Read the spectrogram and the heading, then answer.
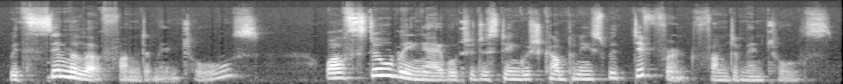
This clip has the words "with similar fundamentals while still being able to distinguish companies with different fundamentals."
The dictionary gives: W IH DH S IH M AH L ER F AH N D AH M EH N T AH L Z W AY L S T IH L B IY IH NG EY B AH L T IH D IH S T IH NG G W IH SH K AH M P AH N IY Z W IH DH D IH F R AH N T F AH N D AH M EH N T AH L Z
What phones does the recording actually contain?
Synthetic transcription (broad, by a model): W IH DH S IH M L ER F AH N D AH M EH N T L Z W AY L S T IH L B IY IH NG EY B AH L T IH D IH S T IH NG G W IH SH K AH M P AH N IY Z W IH DH D IH F R AH N T F AH N D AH M EH N T L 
